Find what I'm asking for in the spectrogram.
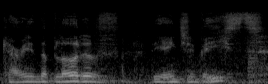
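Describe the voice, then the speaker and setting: An actor playing a sly, talkative male arms-dealer informant, gravelly and hesitant, in a game cutscene. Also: steady tone, unhurried, natural voice. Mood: conspiratorial. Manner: chattering, hesitant, shrill when panicked. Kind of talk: video game cutscene acting.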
